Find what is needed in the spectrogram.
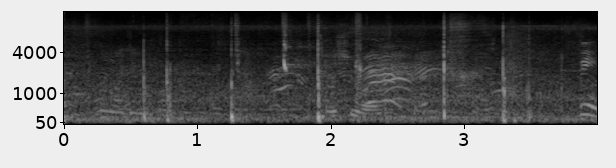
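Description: A basketball dribbled on a hard outdoor court: about half a dozen sharp bounces at uneven spacing as the player moves with the ball.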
